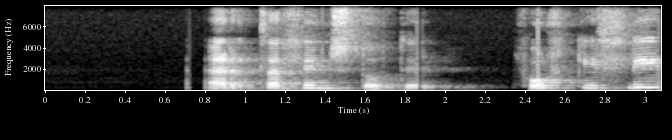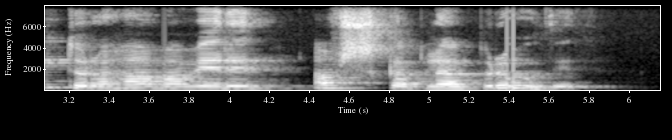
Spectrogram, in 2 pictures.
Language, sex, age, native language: Icelandic, female, 14, Icelandic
